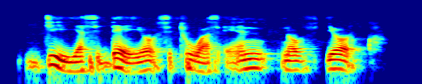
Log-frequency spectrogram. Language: Esperanto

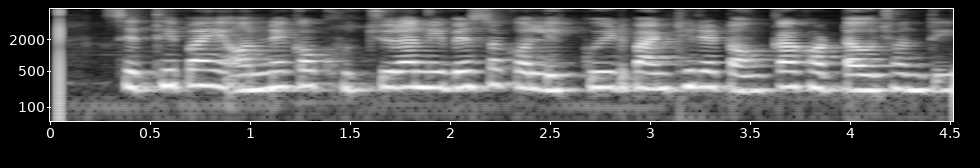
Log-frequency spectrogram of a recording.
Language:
Odia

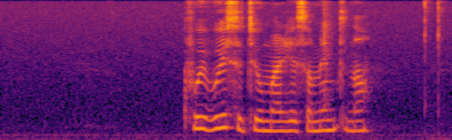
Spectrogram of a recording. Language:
Faroese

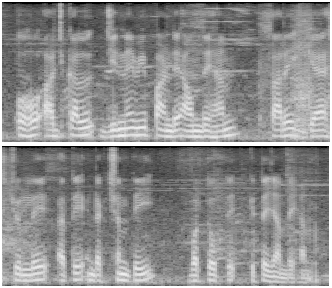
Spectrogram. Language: Punjabi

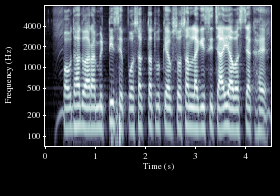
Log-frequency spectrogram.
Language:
Magahi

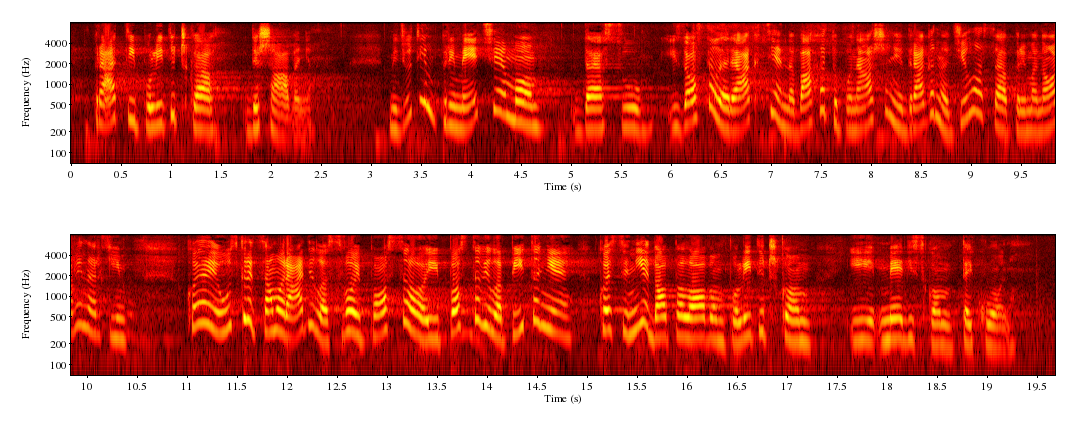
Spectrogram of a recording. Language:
Serbian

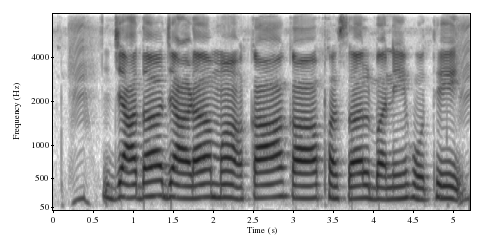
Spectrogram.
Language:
Chhattisgarhi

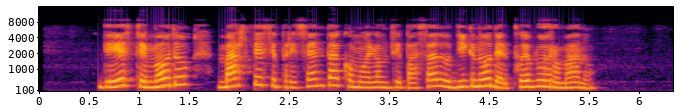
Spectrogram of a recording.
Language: Spanish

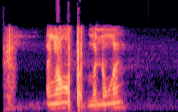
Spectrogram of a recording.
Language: Eton (Cameroon)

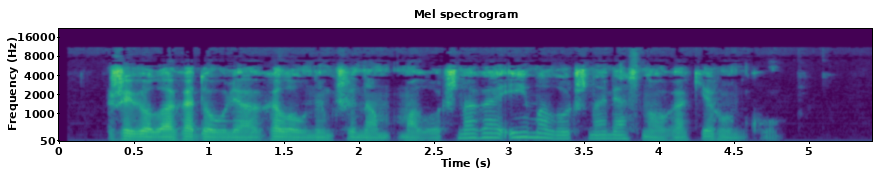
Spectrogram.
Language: Belarusian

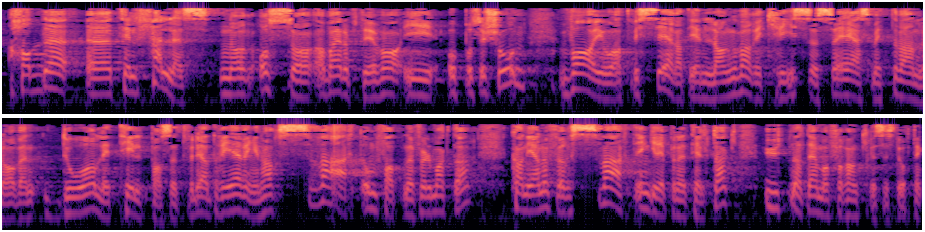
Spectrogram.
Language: Norwegian Bokmål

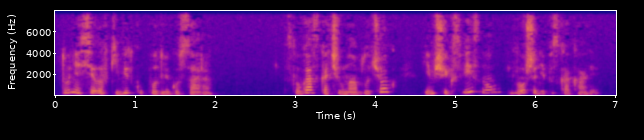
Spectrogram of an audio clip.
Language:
Russian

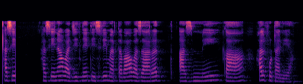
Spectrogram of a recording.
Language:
Urdu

